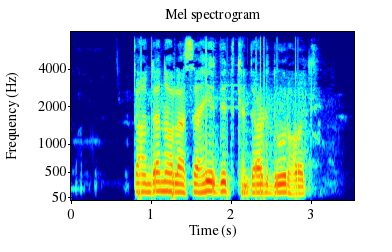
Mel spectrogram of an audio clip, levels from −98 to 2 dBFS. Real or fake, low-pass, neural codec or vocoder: real; 7.2 kHz; none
